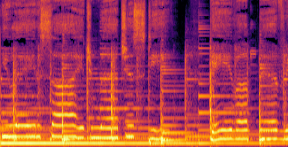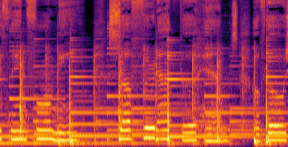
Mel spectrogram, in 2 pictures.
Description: sad english song tone ringtone

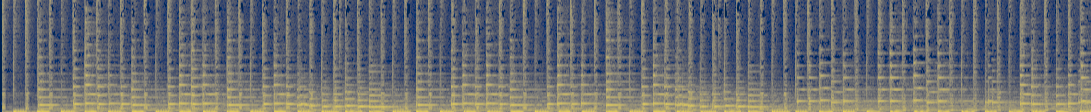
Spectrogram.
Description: instrumental ringtone

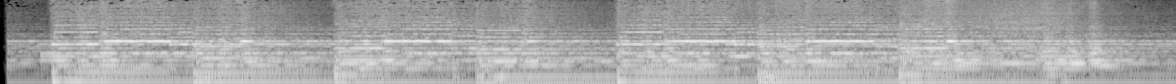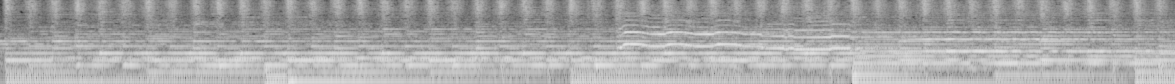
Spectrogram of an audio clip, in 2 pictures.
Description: romantic background flute music tone; galaxy ringtones

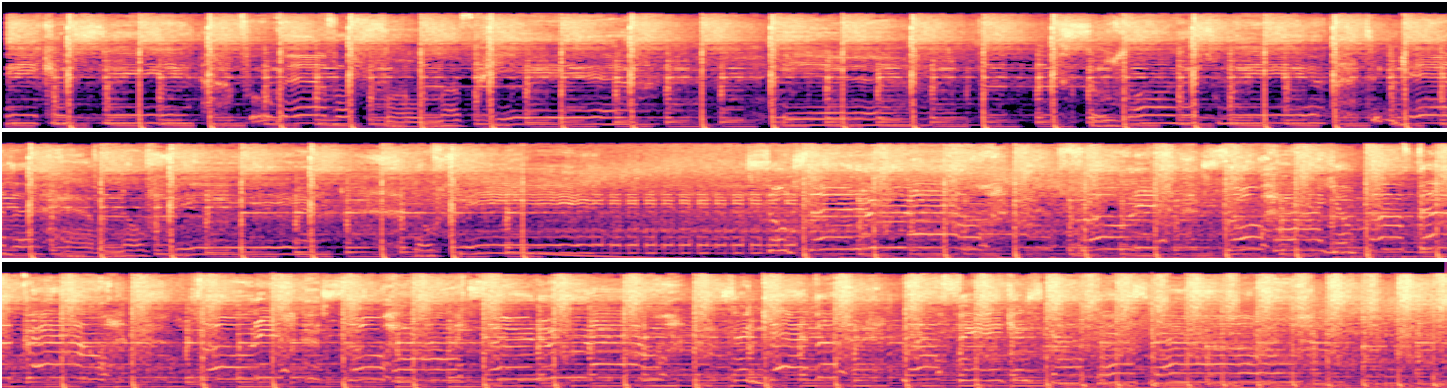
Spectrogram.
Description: party mix song tone ringtone

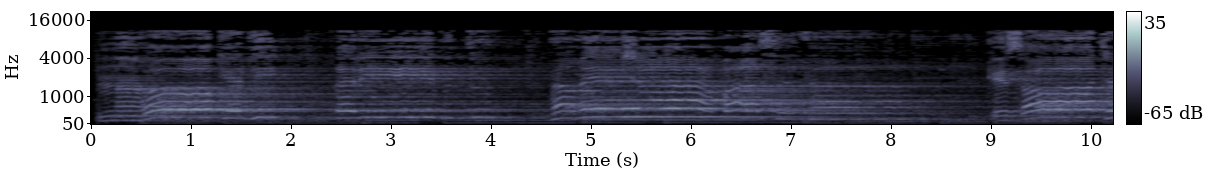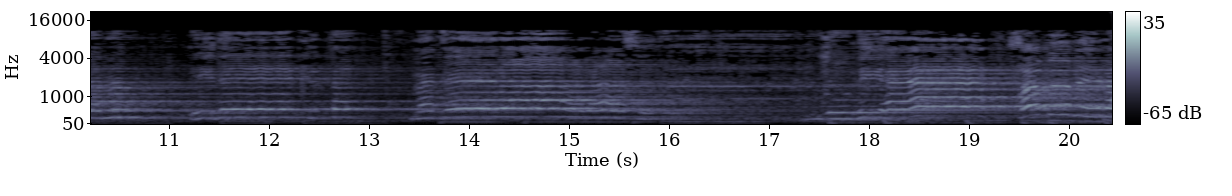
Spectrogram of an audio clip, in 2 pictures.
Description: hindi song tone ringtone; bollywood

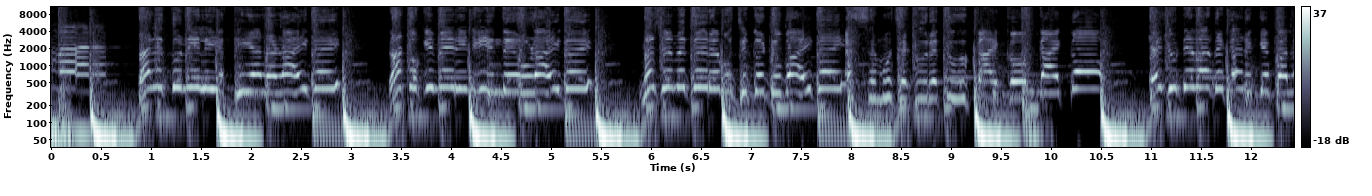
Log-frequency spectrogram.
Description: bollywood remix music song ringtone

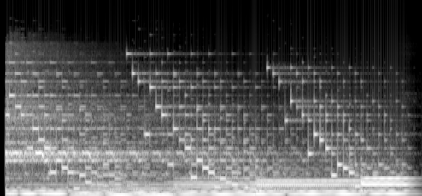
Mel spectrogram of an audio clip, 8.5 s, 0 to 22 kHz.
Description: samsung s7 edge notification ringtone

